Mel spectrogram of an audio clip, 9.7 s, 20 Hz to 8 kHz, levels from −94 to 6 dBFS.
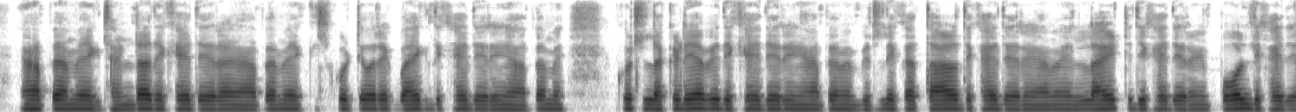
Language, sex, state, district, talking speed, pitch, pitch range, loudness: Hindi, male, Bihar, Madhepura, 325 wpm, 120 Hz, 115-120 Hz, -20 LUFS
